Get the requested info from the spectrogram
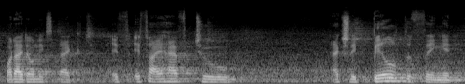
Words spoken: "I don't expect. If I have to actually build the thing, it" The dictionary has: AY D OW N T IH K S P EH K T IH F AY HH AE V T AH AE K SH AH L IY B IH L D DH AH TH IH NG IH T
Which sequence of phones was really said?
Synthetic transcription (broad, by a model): AY D OW N T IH K S P EH K T IH F AY HH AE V T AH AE K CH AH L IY B IH L D DH AH TH IH NG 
